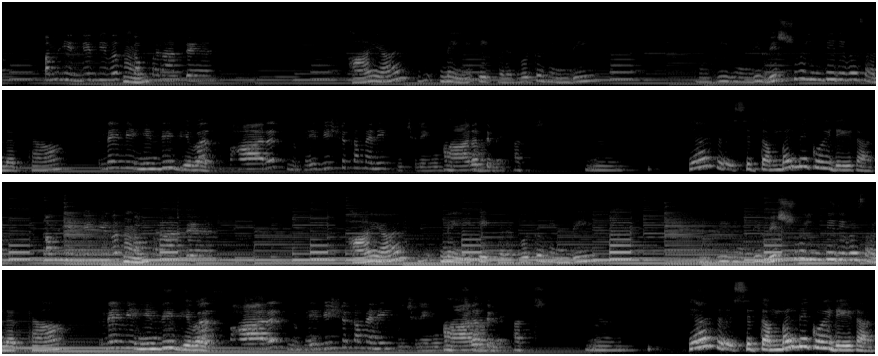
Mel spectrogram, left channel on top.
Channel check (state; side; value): quieter; left; 11.4 dB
